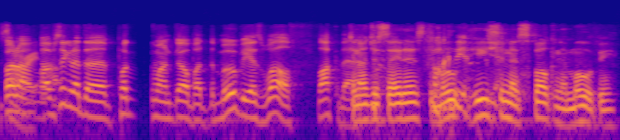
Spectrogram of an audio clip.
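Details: Adult man speaking; normal speech.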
